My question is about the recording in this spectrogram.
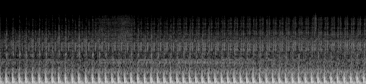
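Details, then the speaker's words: KTM 530 EXC-R single-cylinder started cold on choke in a December winter: thumping idle with a light metallic clatter on each beat. This is cam chain slap, because the hydraulic tensioner relies on oil pressure and the oil is too thick when cold. "you hear that chain tensioner a chain tensioner makes way too much noise in these bikes because it's a hydraulic chain tensioner it relies on the oil pressure inside the motor to tighten the cam chain"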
